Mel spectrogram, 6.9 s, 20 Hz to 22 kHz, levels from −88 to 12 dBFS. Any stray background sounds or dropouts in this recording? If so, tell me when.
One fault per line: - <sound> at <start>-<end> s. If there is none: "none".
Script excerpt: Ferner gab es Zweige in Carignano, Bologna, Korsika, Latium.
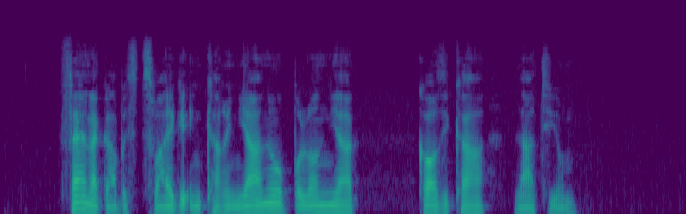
none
